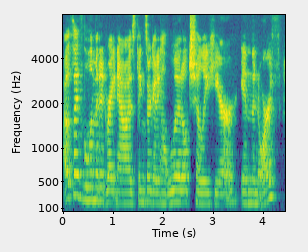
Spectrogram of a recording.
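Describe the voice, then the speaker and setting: A woman speaks at a medium pitch with a Canadian accent. Noticeable background noise runs under her voice. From Canada, Thunder Bay, Ontario. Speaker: podcast host, business owner. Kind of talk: casual chat. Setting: studio.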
